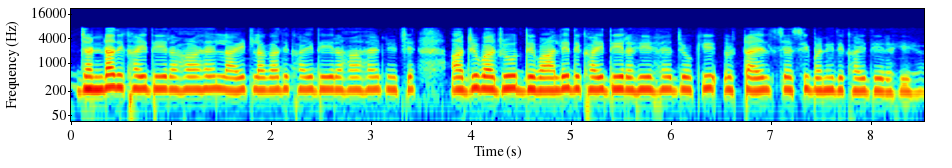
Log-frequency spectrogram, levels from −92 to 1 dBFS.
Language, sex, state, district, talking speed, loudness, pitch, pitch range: Hindi, female, Bihar, East Champaran, 195 wpm, -18 LUFS, 225 Hz, 220-235 Hz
